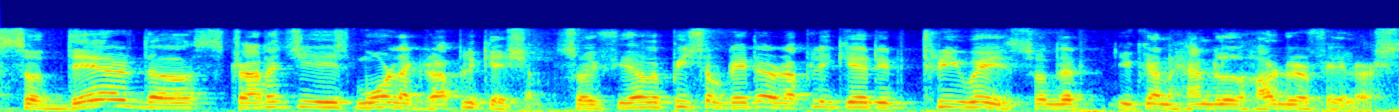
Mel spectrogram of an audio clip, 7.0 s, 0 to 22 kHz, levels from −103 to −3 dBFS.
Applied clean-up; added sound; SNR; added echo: none; none; none; none.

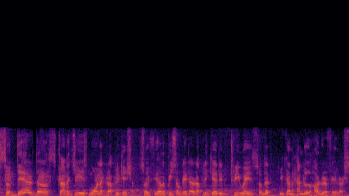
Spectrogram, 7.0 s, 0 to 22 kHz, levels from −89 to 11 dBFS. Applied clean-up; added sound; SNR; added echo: none; Subway, metro, underground + Fowl; 16 dB; none.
